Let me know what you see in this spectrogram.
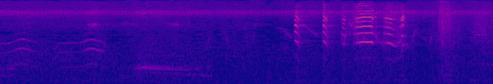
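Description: Faint bird calls: a few short rising-and-falling notes in the first two seconds, then a quick run of louder, harsher calls about three seconds in.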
